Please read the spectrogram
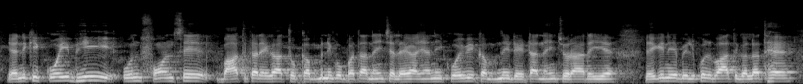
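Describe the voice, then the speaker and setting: A man from India gives explanatory news commentary to viewers, speaking emphatically and opinionatedly and repeating his points. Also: medium pitch. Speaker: host of an explainer video channel. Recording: dull lo-fi microphone sound.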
